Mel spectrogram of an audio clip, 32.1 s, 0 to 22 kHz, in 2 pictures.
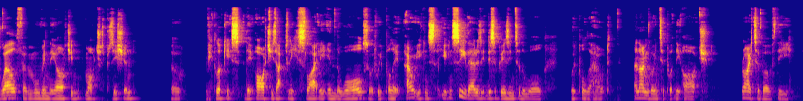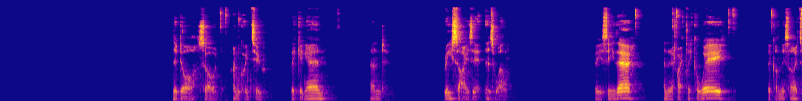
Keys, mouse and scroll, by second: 0.0-5.3 drag, 6.6-11.3 drag, 12.3-13.9 drag, 15.2 click, 20.4 click, 21.6 click, 22.8-25.8 drag, 27.0 click, 29.5 click, 30.6 click, 30.9 click, 31.3 click, 32.0 click.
